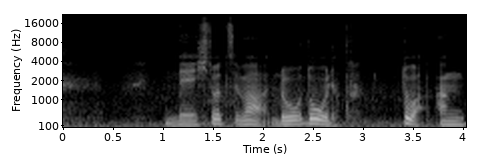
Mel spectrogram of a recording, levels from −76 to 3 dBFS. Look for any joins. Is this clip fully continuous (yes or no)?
yes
